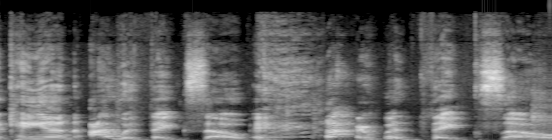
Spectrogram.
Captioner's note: laughs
